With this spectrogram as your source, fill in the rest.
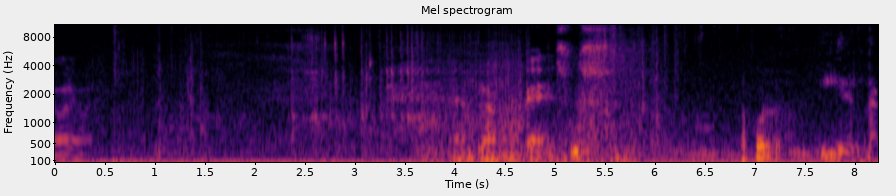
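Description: A metal panel cover creaks and scrapes open.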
